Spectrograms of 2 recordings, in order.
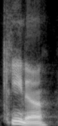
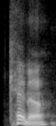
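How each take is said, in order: First: The first vowel is a long 'ee' sound. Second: The first vowel is a short 'eh' sound. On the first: The speaker calls it wrong. "and not Kina" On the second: The speaker calls it right. "it's pronounced Kenna"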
